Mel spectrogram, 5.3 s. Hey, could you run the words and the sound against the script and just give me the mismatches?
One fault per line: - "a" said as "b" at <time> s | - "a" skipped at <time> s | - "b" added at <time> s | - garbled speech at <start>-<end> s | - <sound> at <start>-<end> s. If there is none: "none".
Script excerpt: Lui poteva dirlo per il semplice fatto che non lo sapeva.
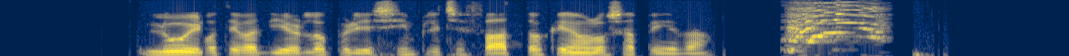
- squeak at 3.9-4.5 s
